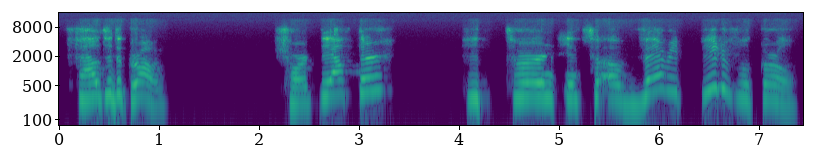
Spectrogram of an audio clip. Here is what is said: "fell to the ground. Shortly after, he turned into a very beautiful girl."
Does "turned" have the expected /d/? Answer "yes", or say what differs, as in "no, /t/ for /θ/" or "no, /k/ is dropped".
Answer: yes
